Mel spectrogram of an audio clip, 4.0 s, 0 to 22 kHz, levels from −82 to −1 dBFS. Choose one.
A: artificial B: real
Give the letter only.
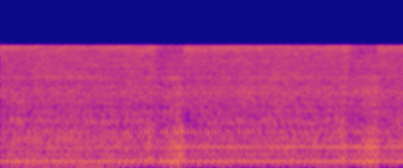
A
